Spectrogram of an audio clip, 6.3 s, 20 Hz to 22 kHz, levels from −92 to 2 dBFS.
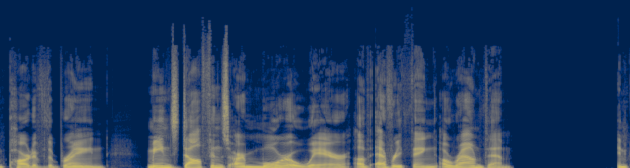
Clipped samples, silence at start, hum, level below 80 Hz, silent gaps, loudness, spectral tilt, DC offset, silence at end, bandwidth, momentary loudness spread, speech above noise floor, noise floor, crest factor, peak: under 0.1%; 0 s; none; -50 dBFS; 5.14-6.06 s; -22 LUFS; -5.5 dB/octave; under 0.1%; 0 s; 16.5 kHz; 8 LU; over 69 dB; under -90 dBFS; 20 dB; -4 dBFS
